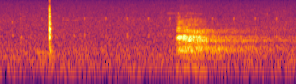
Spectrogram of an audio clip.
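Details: A deer hind calls to her lost calf after wild boar separated the pair; a sharp click comes first, then one drawn-out, harsh, nasal call that fades over half a second.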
